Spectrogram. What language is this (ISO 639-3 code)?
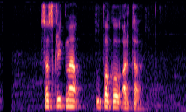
nep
